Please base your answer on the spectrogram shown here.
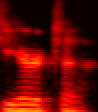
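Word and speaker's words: Göta: uh combination of letters but it's g-o-t-a-g-o-t-a it's pronounced yerta i'm not gonna try to pronounce anything in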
